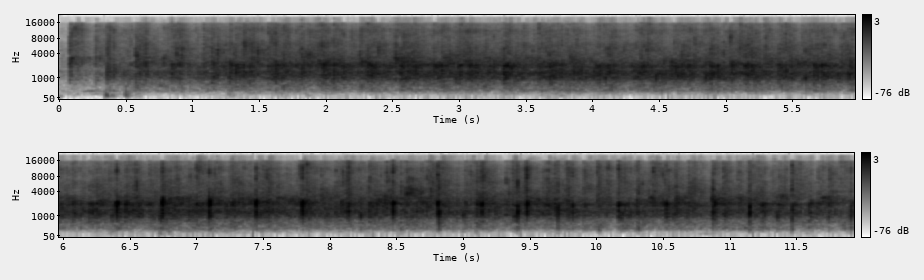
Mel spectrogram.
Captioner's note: applause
